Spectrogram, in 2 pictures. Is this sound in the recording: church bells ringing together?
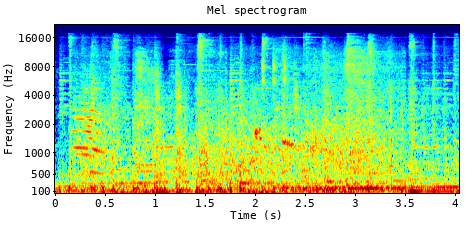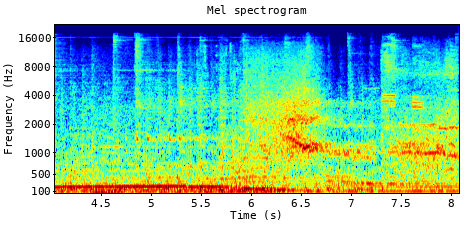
no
